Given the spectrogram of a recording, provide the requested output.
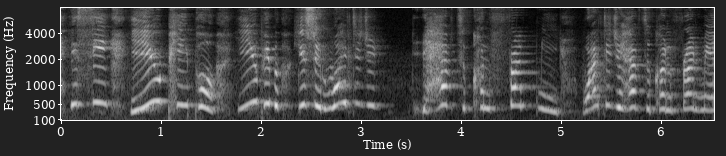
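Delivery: very high mock-wailing complaint; tearful woman impression. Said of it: "She starts crying".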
